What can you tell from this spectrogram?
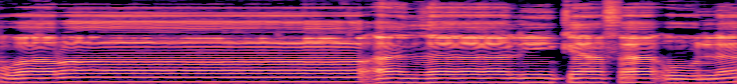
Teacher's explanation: Pada kalimah wara' dan pada kalimah fa'ulaik perlu dibaca dengan kadar panjang 4 atau 5 harakat. Dan tanda ia perlu dibaca dengan kadar panjang, ada tanda mad di atas hurufnya ataupun pada kalimahnya.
